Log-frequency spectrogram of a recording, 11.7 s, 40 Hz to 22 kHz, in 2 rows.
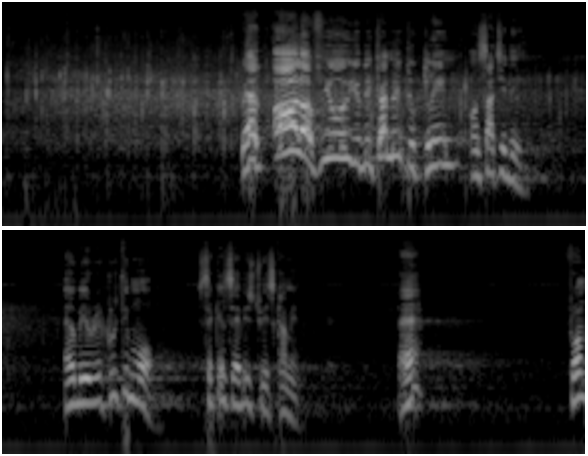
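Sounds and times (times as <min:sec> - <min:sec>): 
audience applauding: 0:00.0 - 0:06.2
speech: 0:02.4 - 0:05.3, 0:06.4 - 0:08.9, 0:09.8 - 0:10.1.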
